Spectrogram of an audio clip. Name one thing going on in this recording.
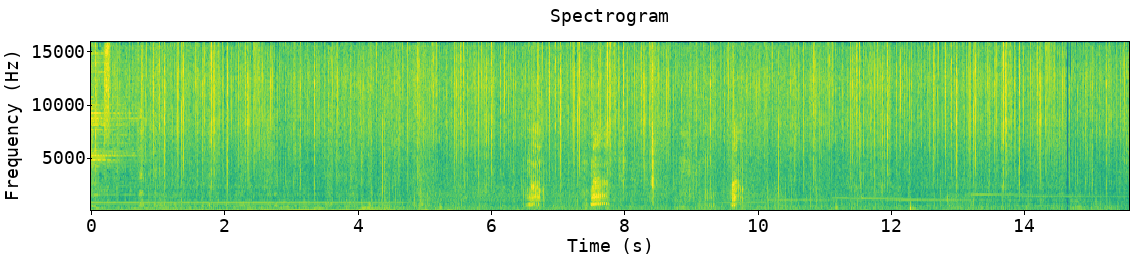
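A fire crackles and pops in a fireplace.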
